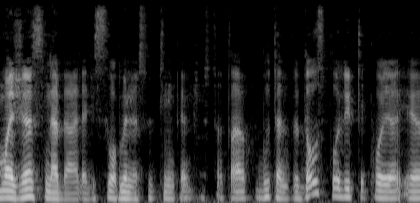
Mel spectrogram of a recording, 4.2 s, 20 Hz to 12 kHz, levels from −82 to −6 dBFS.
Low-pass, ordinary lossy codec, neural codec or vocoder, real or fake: 10.8 kHz; MP3, 48 kbps; codec, 44.1 kHz, 1.7 kbps, Pupu-Codec; fake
